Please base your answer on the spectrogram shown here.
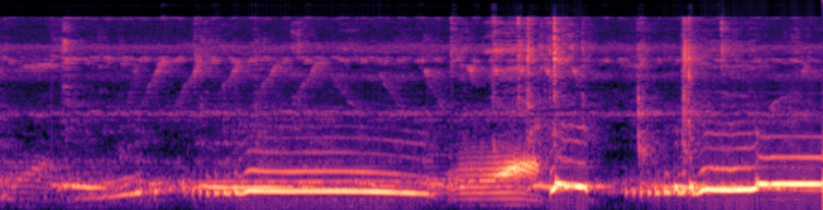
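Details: Barbary dove giving pelung-style song as a training model: a rising coo swelling into a long sustained tone, a quick fluttering break, then steady, level coos to the end.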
